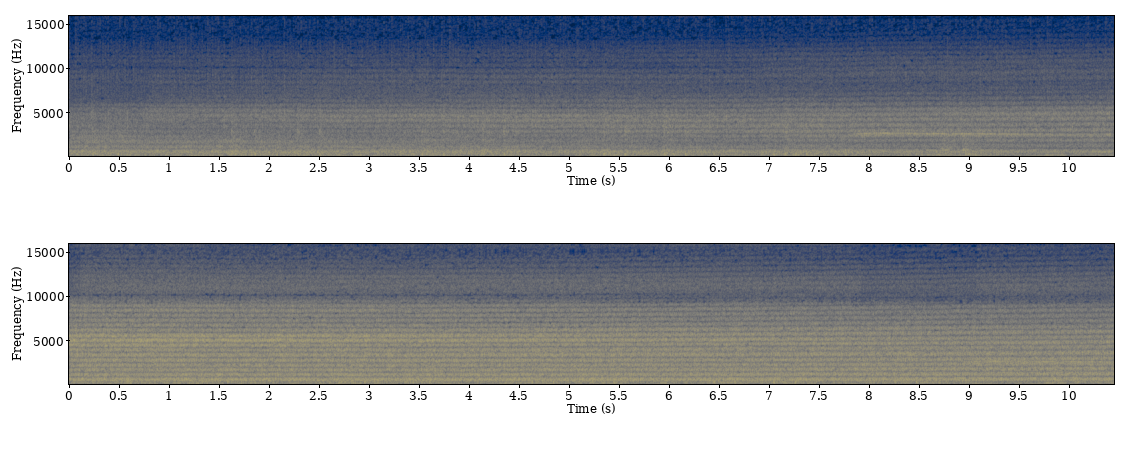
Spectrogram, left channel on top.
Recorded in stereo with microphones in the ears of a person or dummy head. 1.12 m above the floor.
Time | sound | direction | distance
0.0 | a drone | 70° right (ahead or behind) | ?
